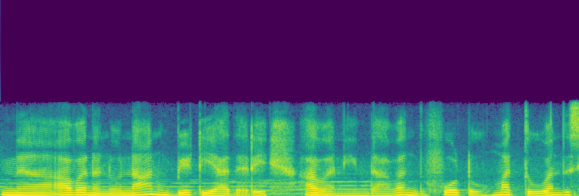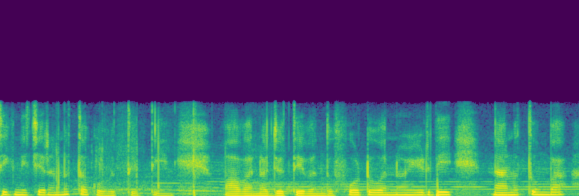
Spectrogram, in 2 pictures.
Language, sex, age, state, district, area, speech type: Kannada, female, 18-30, Karnataka, Mysore, rural, spontaneous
